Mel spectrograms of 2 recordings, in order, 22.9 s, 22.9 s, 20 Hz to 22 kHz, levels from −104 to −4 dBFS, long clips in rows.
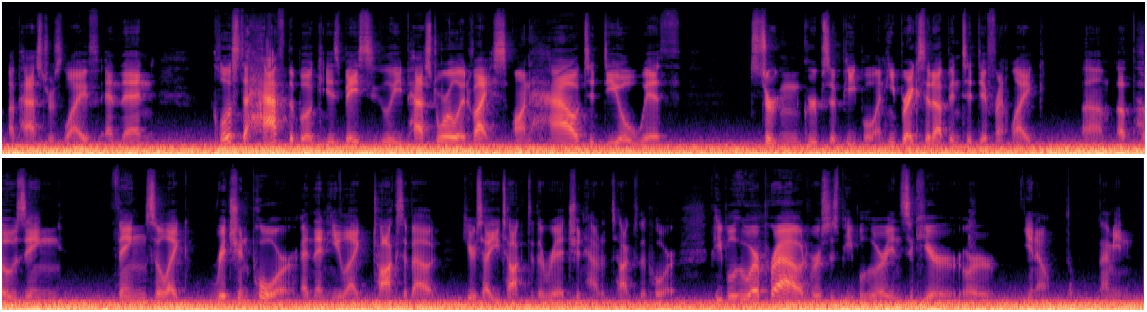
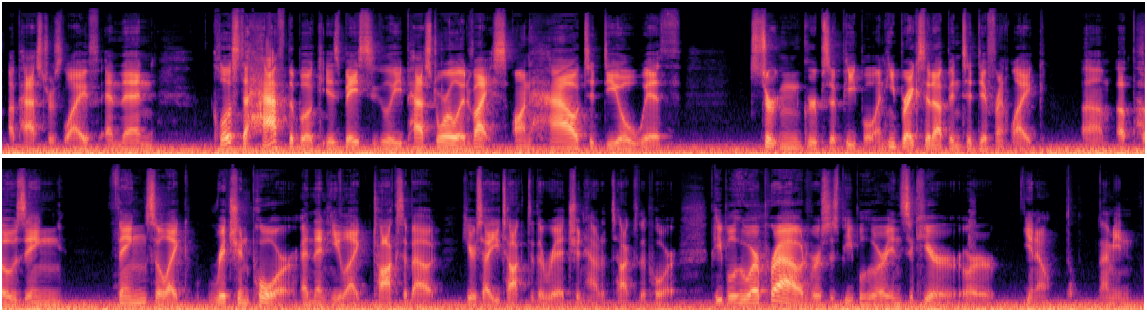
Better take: second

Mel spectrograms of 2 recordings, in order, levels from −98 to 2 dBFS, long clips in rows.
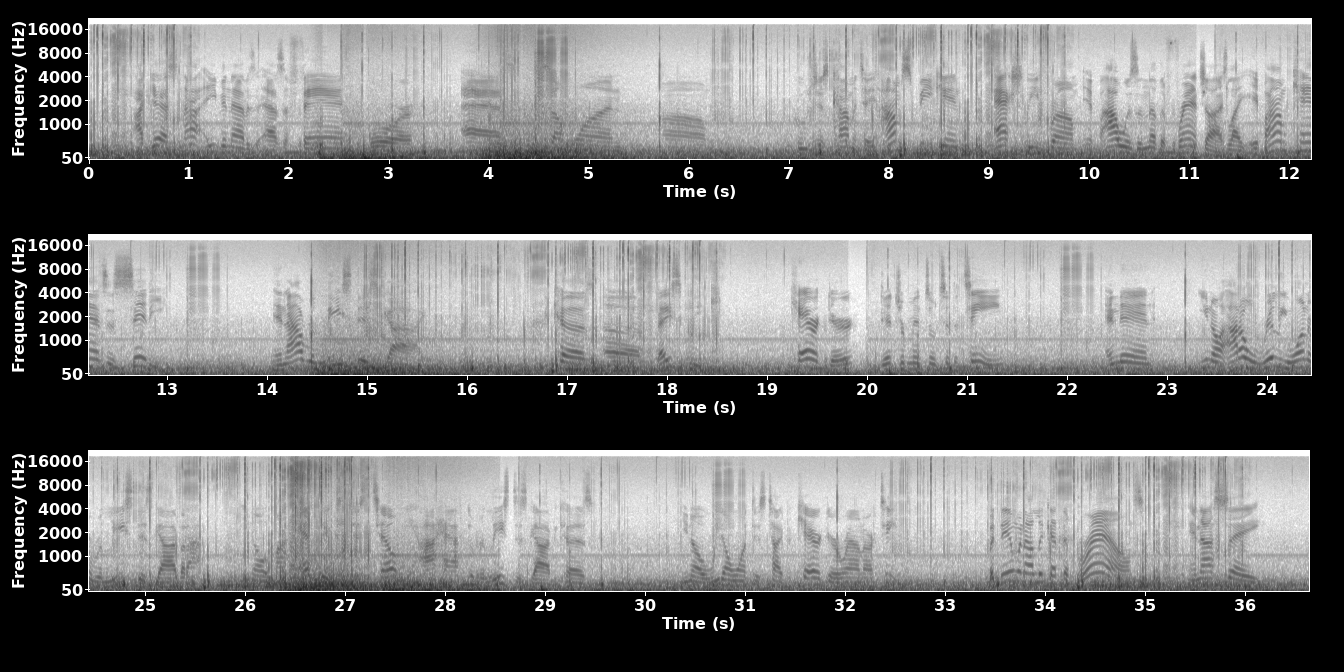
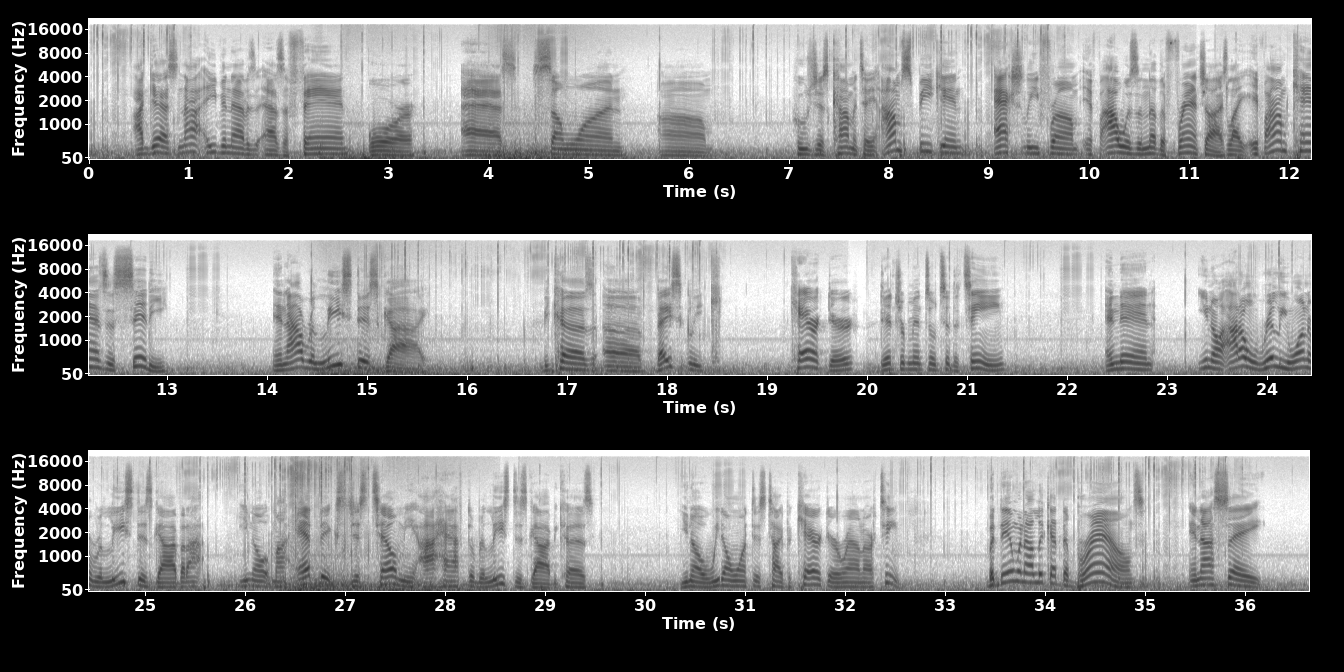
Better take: second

